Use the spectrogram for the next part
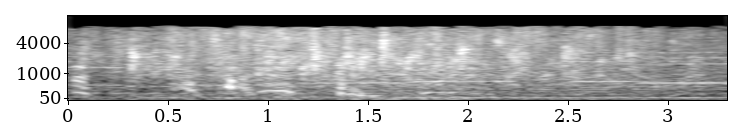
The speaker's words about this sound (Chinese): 你说对不对？对就拍手啊。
